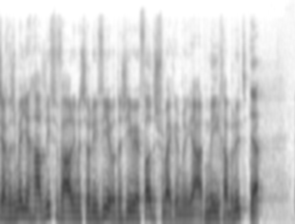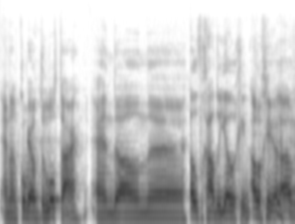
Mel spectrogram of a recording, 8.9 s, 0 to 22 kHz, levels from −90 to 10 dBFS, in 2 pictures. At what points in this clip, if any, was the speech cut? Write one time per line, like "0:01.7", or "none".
0:03.0
0:04.8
